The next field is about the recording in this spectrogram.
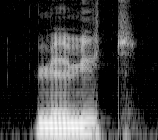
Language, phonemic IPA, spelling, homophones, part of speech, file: French, /lyt/, luth, luths / lut / luts / lutte / luttent / luttes, noun, Fr-luth.ogg
- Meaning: lute, a stringed instrument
